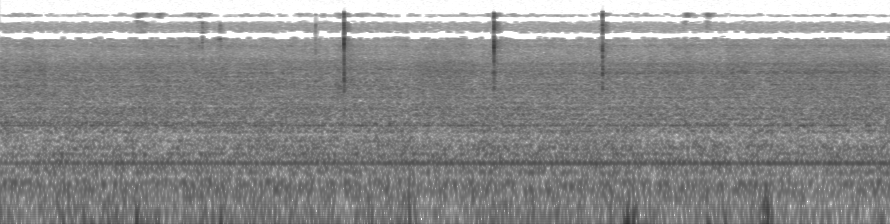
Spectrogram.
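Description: Fingers handle a small metal object with soft bumps.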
